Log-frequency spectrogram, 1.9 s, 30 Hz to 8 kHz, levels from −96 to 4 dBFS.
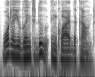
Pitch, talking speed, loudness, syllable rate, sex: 115 Hz, 285 wpm, -16 LUFS, 6.9 syllables/s, male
